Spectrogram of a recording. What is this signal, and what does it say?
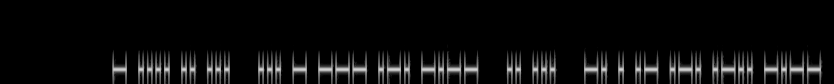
Morse code, heard as a keyed tone, about 28 wpm, 700 Hz. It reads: THIS STORY IS NEARLY
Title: Sentences from Top 1300 Words 28wpm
